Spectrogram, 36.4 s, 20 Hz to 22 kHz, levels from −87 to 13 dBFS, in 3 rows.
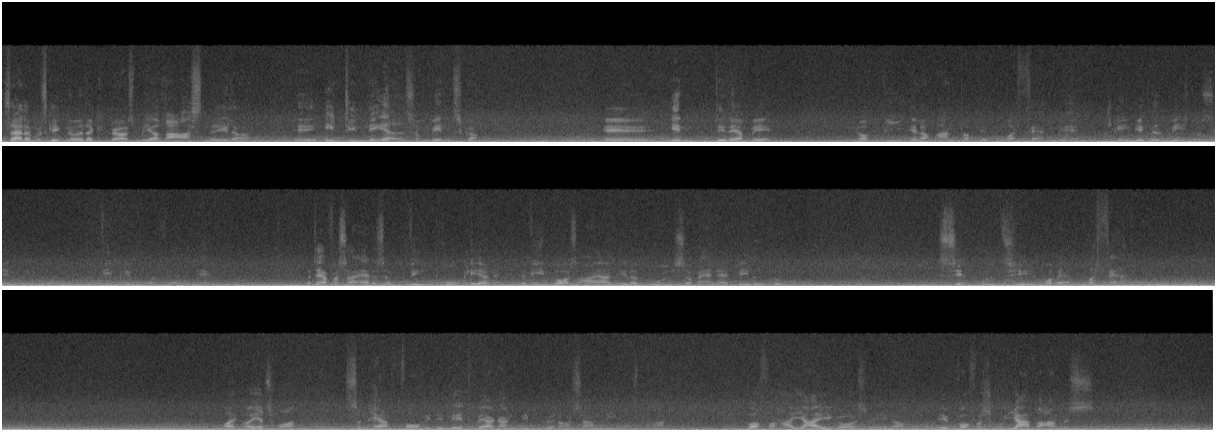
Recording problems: wind noise on the microphone; heavy; 6 dB below the speech
hiss; loud; throughout; 8 dB below the speech
rain or running water; very faint; throughout; 30 dB below the speech

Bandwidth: 15 kHz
